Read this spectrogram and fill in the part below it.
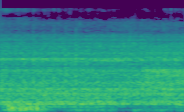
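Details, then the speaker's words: Car AC compressor spun on a bench drill after replacing the worn internal ball (gundu): steady, even, smooth whir; before the fix it knocked loudly while the AC still cooled. "Nah setelah diganti begini jadi halus nih."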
